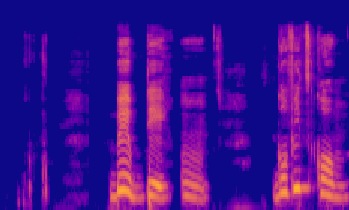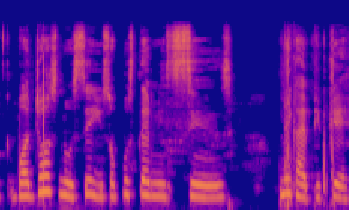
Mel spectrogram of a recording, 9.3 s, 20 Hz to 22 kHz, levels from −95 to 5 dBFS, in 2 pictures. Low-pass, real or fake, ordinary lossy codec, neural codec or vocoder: 14.4 kHz; real; none; none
